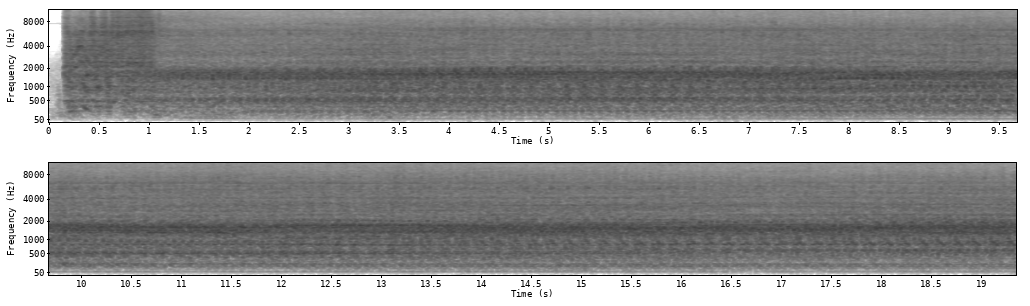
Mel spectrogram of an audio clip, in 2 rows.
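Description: BMW E60 5 Series diesel engine idling steadily, presented so its running can be judged for rough or extraneous noises.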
